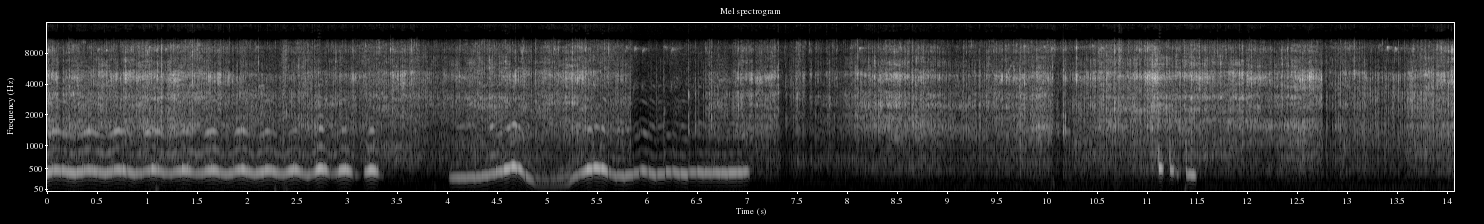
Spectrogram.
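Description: A child's voice humming an imitation of a truck engine, a steady wavering drone for about three seconds, then a hum that swoops up and down and levels off. After that, quieter rattling of the plastic toy dump truck's wheels and body as it is dragged over dirt.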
